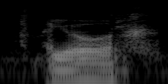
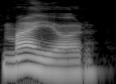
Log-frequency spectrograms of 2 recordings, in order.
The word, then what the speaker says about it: Major: Mayor. I can't. I roll my R. Yeah, it's like it's how you say it in Polish, Major. It's like a army title in Poland, Major.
